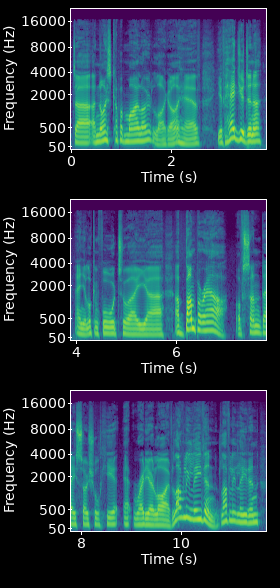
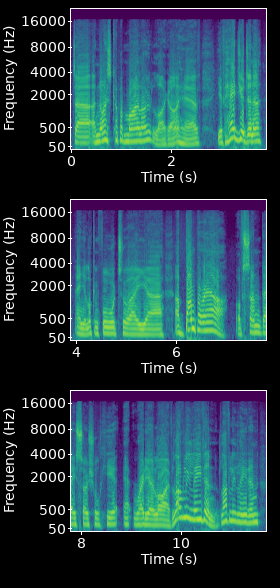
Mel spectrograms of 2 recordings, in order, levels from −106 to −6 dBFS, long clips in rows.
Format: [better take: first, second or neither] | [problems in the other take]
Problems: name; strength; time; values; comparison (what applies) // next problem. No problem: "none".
first | distortion; slight; 9% of the sound clipped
